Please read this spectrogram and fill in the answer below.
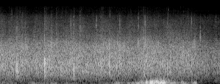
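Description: Audience applauding, a dense run of many hand claps, with a low thud about one and a half seconds in.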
